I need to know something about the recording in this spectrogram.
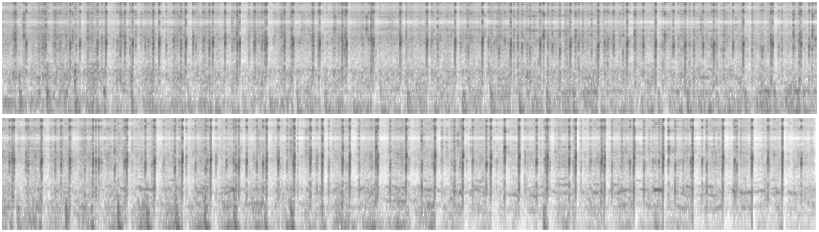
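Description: A crowd applauding: a long, steady round of dense clapping.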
